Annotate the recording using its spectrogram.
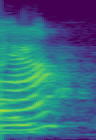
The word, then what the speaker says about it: bear: In Robbinsville, the word B-E-A-R, bear, yeah, of course, is never pronounced that way. – Bar. – It's a bar, B-A-R.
